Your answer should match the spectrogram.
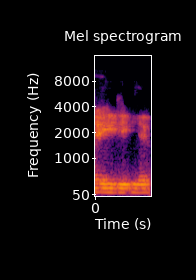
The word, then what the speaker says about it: AEDPA: And I will pronounce it AEDPA because as a Fed, I do love the acronyms. I have to give each letter its due.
